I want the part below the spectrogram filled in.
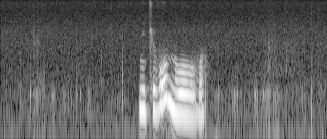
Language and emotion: Russian, sad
